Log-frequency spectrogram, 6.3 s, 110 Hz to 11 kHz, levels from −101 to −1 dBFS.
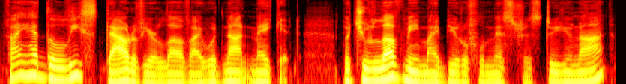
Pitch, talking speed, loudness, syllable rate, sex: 115 Hz, 230 wpm, -19 LUFS, 4.8 syllables/s, male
